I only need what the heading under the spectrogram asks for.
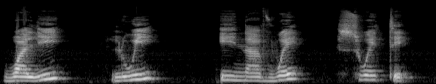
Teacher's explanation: Regardons ensuite le son « wa » et sa graphie. Souvent, la séquence de lettres « o-u » est prononcée « wa » car elle est en situation de glissement quand cette séquence est suivie d'une voyelle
